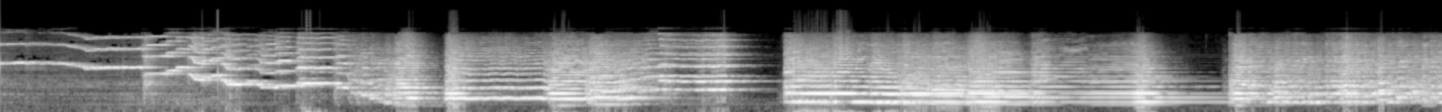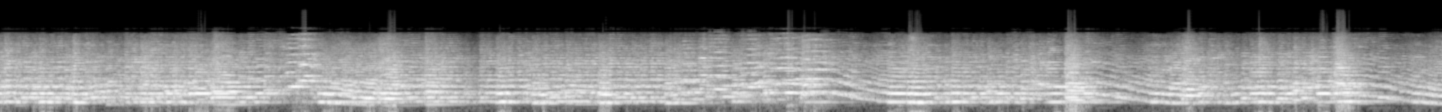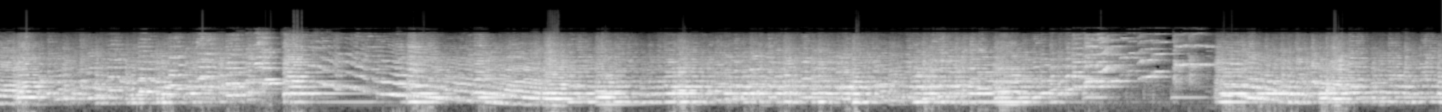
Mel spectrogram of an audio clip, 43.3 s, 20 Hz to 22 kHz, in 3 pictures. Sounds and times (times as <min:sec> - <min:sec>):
Violin, fiddle: 0:00.0 - 0:43.2.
